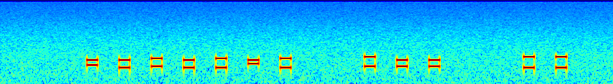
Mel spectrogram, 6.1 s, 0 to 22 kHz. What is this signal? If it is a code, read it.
DTMF, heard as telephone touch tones, dialled by machine, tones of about 110 ms. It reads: 71512*2 644 33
